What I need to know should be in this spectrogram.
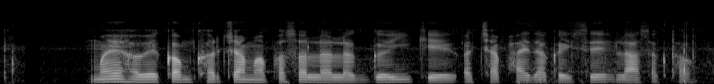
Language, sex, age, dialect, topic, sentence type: Chhattisgarhi, male, 18-24, Northern/Bhandar, agriculture, question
